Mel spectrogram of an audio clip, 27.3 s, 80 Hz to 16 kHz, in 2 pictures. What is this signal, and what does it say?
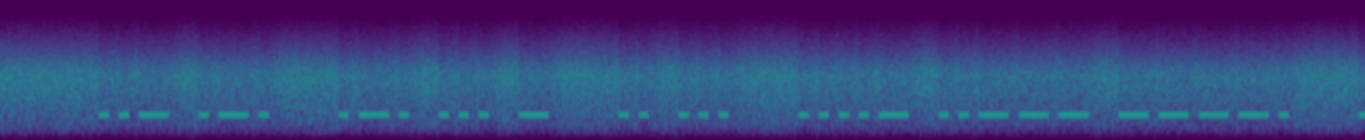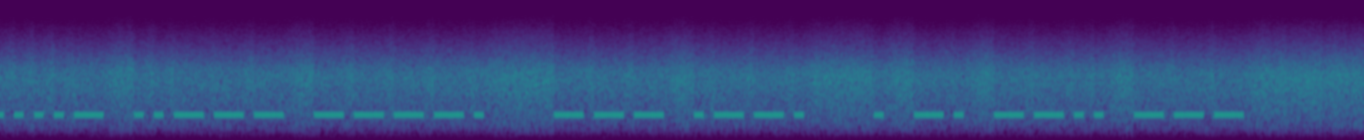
Morse code, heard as a keyed tone, machine-sent, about 12 wpm, 670 Hz, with radio static. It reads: UR RST IS 429 429 OP ENZO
